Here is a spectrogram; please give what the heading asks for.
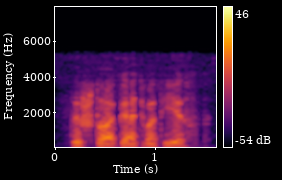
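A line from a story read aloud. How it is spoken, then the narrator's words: Plain. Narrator (Russian): спросил подрывник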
